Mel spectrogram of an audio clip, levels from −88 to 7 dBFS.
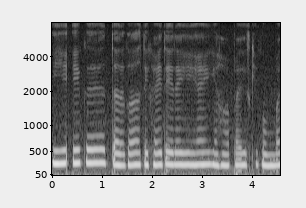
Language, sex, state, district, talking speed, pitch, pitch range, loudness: Urdu, female, Bihar, Kishanganj, 155 wpm, 230 Hz, 225-250 Hz, -14 LUFS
